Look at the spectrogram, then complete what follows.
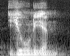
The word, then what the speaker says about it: union: Example, a hat, a house, a union, a uniform. Here union and uniform have started with vowel sounds, but the pronunciation u, yu is the real pronunciation of union and uniform.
